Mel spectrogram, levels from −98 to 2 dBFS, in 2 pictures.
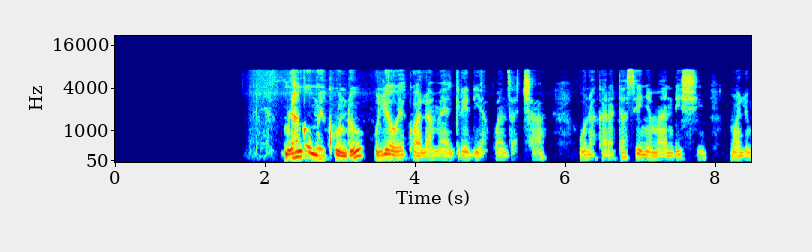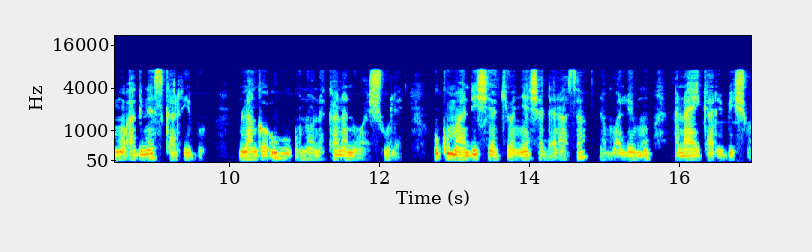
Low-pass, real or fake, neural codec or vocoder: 7.2 kHz; real; none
